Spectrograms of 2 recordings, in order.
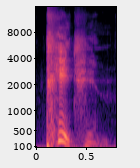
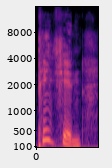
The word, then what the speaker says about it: pidgin: hi there students pigeon okay pigeon English so notice it's spelled differently from the from the bird okay pigeon is a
